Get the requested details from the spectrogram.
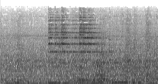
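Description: Tram wheels squeal on the rails.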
